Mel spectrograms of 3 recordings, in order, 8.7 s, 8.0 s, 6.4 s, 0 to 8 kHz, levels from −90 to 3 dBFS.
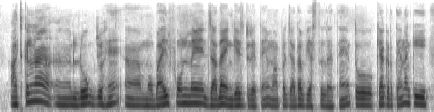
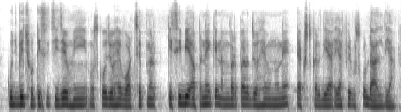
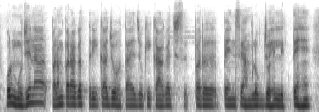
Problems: background sounds at intervals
